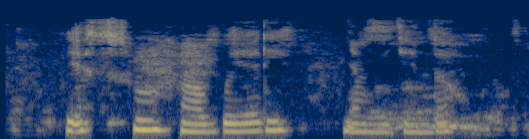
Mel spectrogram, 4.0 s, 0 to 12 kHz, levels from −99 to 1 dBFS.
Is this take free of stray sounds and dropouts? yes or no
yes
